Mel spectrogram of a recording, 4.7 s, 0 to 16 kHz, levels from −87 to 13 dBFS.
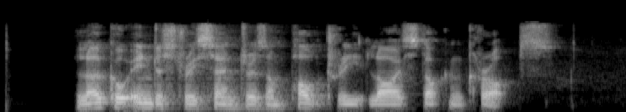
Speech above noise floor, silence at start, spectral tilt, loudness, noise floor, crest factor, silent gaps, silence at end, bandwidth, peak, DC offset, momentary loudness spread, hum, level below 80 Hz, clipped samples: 61 dB; 0.55 s; -3.5 dB/octave; -18 LUFS; -79 dBFS; 18 dB; none; 0.55 s; 8.2 kHz; -2 dBFS; under 0.1%; 10 LU; none; -54 dBFS; under 0.1%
